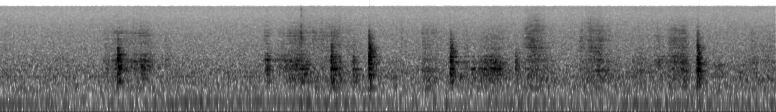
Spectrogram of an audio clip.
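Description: A hand and a budgerigar on a wooden tabletop: irregular knocks, taps and scraping rubs on the wood, coming in a few short clusters, the sharpest about one and a half seconds in, around the middle and near the end.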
